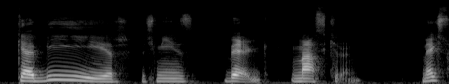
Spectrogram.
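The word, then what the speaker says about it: كبير: The first syllable is ka. The second syllable is bir. So kabir, which means big, masculine.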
